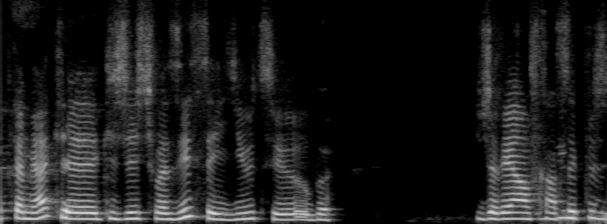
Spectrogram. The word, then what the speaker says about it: YouTube: Toujours le OU sound. Ouh. Puis c'est intéressant parce que moi, je disais YouTube. Fait que mon Mhm. T était vraiment trop prononcé.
